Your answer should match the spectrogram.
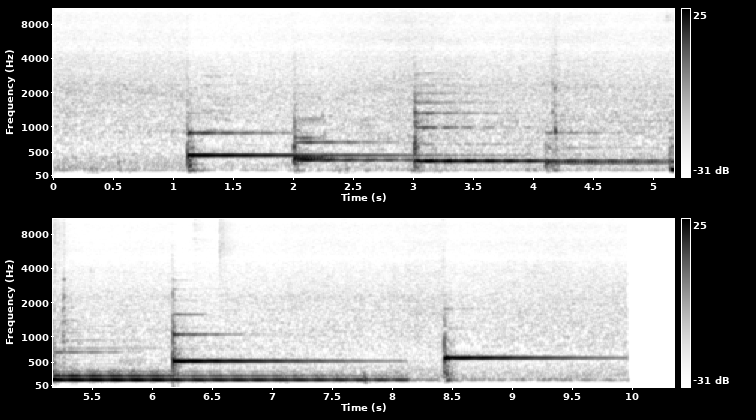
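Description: Slow instrumental music: after a quiet first second, sustained keyboard notes are struck about once a second and left to ring, with a louder low chord about halfway through.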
